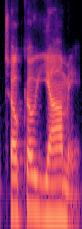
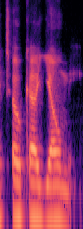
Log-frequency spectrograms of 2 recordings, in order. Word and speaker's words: Tokoyami: wouldn't say it wrong tokoyami i always want to say toca yomi toki yomi yeah because because his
